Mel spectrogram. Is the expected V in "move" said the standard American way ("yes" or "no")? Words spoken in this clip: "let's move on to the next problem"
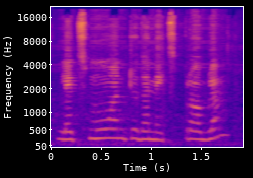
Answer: yes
